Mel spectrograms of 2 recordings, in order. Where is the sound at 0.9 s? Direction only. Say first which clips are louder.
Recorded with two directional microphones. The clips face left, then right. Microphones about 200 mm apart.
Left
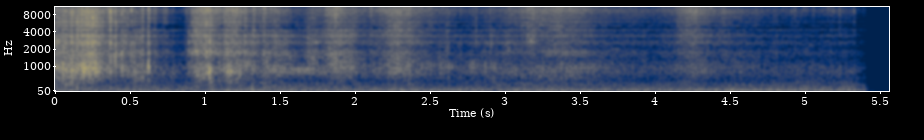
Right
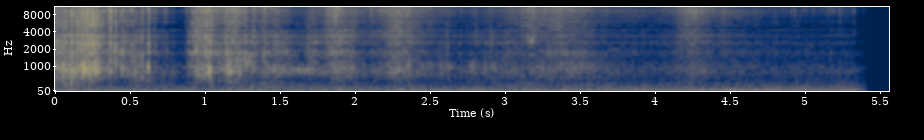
Even; 10° left (ahead or behind).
